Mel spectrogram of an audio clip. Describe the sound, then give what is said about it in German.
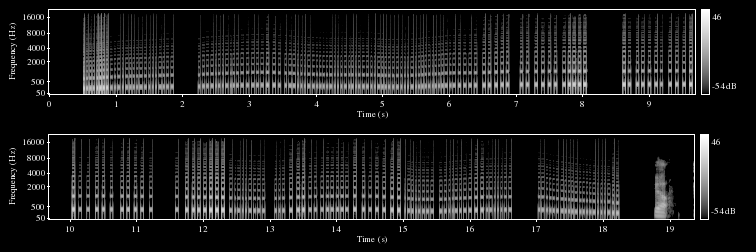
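Screen reader tones sound on a Windows computer with speech output switched off as the pointer moves across desktop icons: a steady electronic hum whose pitch glides up and down, broken into rapid choppy bursts near the end, fairly loud. “Dann hört ihr auch, wenn ich über ein Desktop-Symbol fahre.”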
